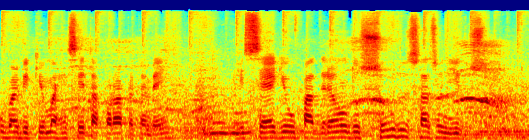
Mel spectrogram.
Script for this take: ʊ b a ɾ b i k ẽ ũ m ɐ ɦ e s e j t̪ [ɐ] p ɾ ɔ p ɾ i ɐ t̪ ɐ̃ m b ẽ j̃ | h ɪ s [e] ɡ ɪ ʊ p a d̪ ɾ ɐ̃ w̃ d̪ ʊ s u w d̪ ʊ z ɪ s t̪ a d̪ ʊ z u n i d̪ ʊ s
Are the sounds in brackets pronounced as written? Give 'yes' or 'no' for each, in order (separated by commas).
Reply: yes, no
